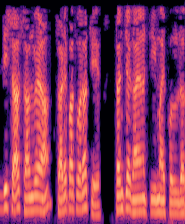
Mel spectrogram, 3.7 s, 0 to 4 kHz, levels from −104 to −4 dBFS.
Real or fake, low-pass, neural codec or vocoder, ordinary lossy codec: real; 3.6 kHz; none; MP3, 32 kbps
